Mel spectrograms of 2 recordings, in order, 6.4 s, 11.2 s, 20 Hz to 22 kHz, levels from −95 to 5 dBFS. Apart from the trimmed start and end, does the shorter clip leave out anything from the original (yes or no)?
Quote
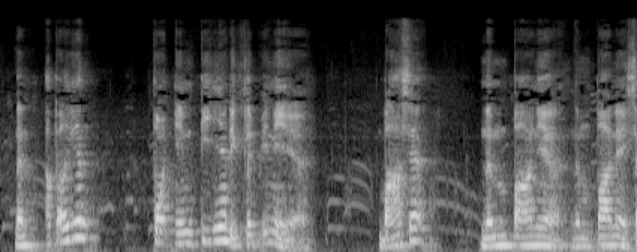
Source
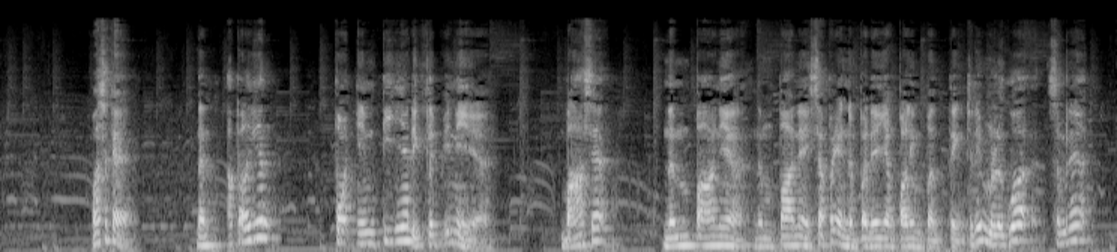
no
